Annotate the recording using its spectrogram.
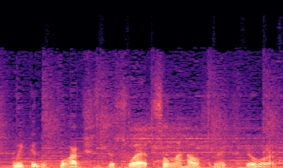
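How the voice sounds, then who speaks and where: Music plays in the background as a woman talks fairly slowly. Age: 80s+. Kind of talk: personal memoir storytelling.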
